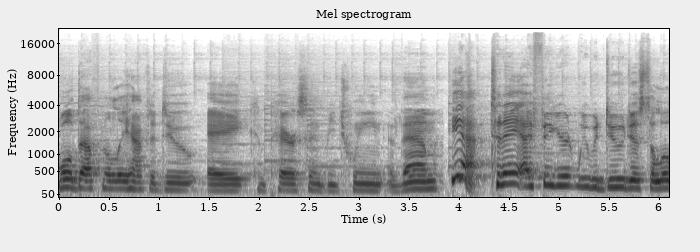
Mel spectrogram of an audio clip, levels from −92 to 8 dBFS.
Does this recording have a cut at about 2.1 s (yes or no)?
no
